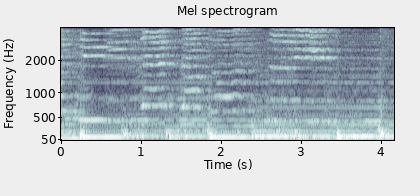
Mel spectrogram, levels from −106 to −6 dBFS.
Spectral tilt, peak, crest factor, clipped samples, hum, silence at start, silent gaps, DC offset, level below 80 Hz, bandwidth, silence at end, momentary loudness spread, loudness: -10.5 dB/octave; 0 dBFS; 14 dB; under 0.1%; none; 0 s; none; under 0.1%; -24 dBFS; 4 kHz; 0 s; 4 LU; -15 LUFS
